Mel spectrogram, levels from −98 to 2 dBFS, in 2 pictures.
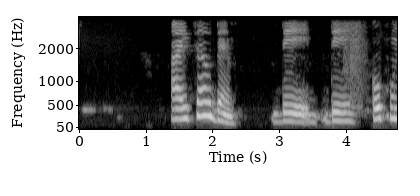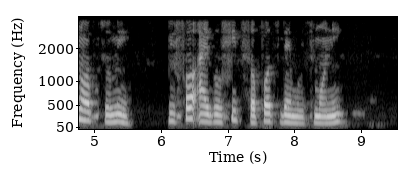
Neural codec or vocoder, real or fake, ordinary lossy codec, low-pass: none; real; none; 3.6 kHz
